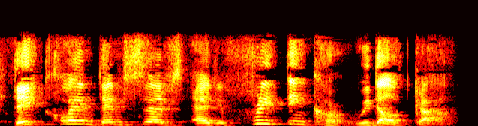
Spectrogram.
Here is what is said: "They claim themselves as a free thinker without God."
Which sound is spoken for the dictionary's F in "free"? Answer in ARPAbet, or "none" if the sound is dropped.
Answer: F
